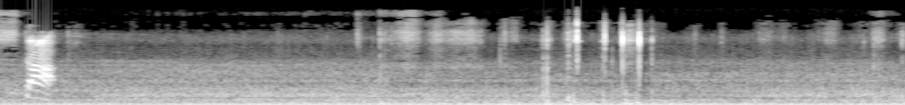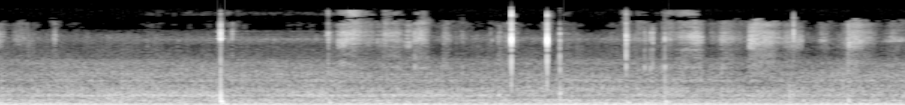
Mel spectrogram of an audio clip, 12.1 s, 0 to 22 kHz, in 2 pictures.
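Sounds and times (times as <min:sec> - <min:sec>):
truck idling hum: 0:00.0 - 0:12.0
light scrapes: 0:02.3 - 0:03.9, 0:08.2 - 0:09.4, 0:10.1 - 0:12.0.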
